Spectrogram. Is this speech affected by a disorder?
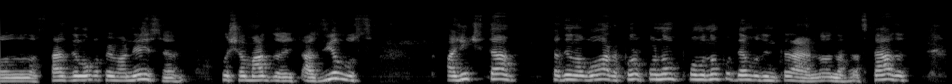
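Yes: Parkinson's disease; symptoms come on at uncontrollable times; somewhat stiff or stuck at recording, expected to pass soon.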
